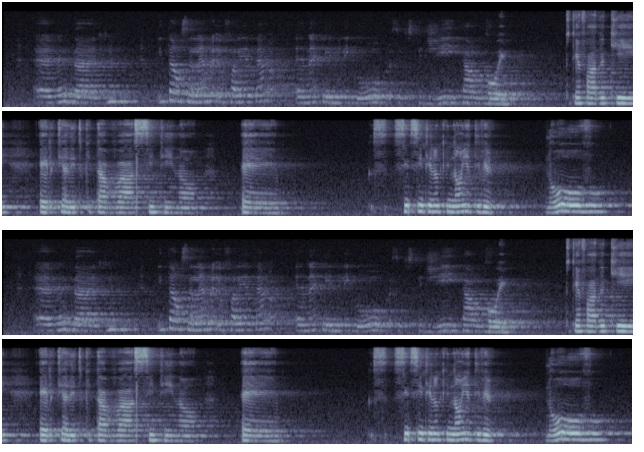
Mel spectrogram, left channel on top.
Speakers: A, on the right (about 30°); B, on the right (about 75°).
A: É verdade. <laughs> Então, você lembra? Eu falei até, é, né, que ele me ligou pra se despedir e tal, não
B: Foi.
A: foi?
B: Tu tinha falado que eh, ele tinha dito que estava sentindo eh, se- se- sentindo que não ia te ver de novo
